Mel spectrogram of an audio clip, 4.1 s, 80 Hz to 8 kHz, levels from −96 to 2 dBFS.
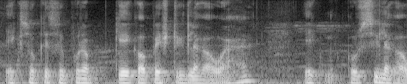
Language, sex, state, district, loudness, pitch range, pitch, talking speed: Hindi, male, Jharkhand, Ranchi, -18 LUFS, 100-110 Hz, 105 Hz, 205 wpm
